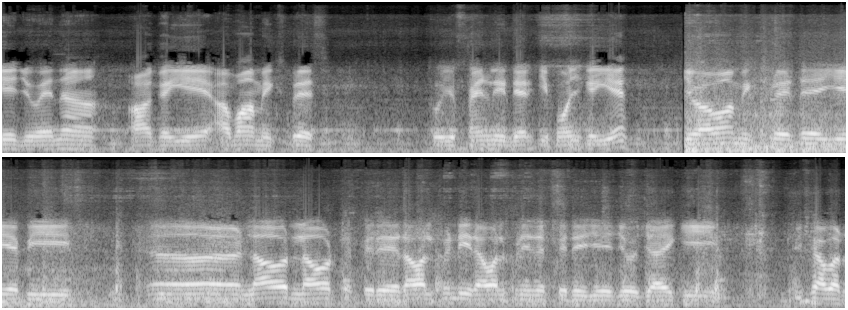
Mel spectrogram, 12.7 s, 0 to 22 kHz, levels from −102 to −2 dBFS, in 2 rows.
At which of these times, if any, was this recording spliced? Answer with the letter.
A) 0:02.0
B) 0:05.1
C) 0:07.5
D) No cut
B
